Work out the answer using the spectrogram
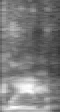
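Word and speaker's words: Blame!: from like Naissance and Blame. This game is Manifold Garden. This is Blame or Blam. I think it's pronounced Blame.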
